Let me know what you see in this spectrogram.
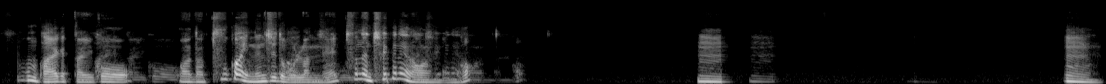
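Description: Speech with an echo with no canceller running throughout: each phrase returns about half a second later, roughly 19 dB quieter and thinner, from the far end's loudspeaker feeding its microphone. Unlike room reverberation, it is a distinct, delayed repeat rather than a smooth tail.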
